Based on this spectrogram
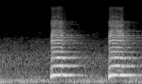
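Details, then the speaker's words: Standard motorcycle horn, before repair: two short honks with a thin, nasal, reedy tone and little punch, weak and hoarse, likened to a snail horn; owner goes on to remove it to fix it. "suaranya kayak klakson keong. Jadi saya namain klakson siput."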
